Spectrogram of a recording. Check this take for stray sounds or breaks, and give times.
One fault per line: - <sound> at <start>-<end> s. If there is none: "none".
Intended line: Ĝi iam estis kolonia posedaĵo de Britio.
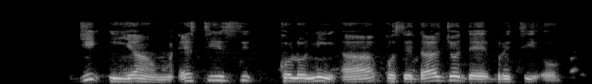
none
